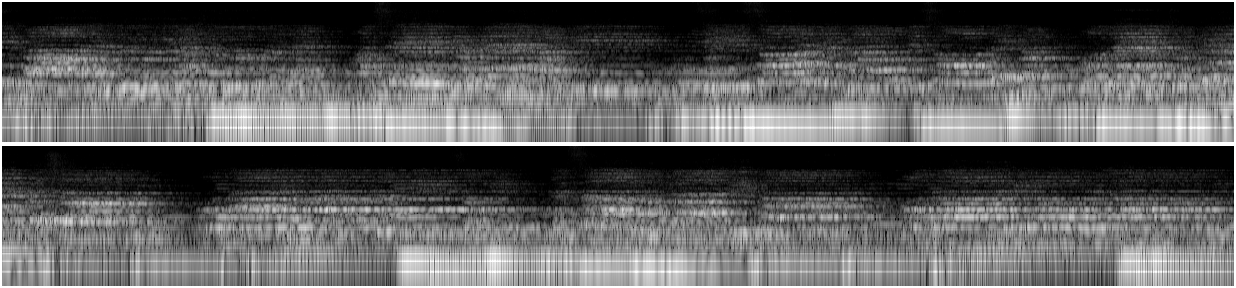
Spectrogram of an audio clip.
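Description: Mixed choir of women's and men's voices singing a Christmas song in parts, phrase after phrase, over steady held low notes.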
